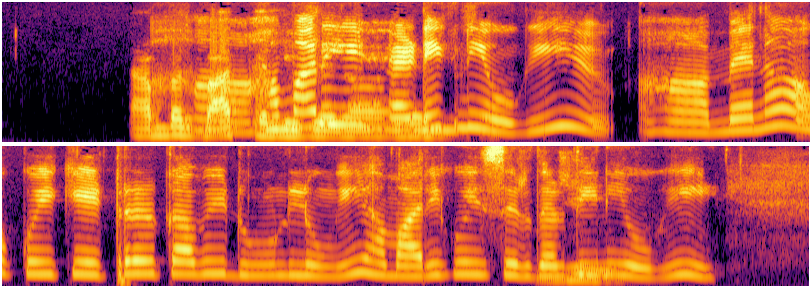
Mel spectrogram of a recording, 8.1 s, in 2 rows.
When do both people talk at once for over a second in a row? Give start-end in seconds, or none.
0.8-2.5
